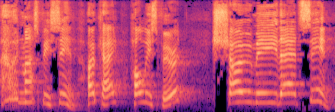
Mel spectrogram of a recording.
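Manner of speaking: high-pitched acted prayer of discovery; earnest realisation. Preacher models a believer asking the Holy Spirit, acted realisation. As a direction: plead it high, drawing out the request. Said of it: "you go".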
